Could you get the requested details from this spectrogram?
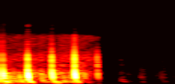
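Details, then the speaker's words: Needle EMG: brief run of repetitive crackly pops on static hiss, then fading faint pulses, waxing and waning; myotonic discharge, patient with suspected myotonic dystrophy features. "because they're all kind of consistent and it stops and starts suddenly so this is the thing you call up your professor and say i heard it because it's not real common"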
